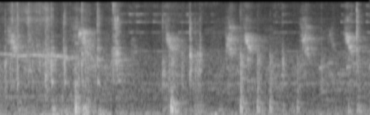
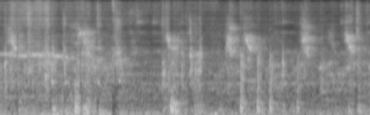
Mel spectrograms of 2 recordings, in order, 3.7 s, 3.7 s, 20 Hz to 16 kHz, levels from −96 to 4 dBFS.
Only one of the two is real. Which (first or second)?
first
